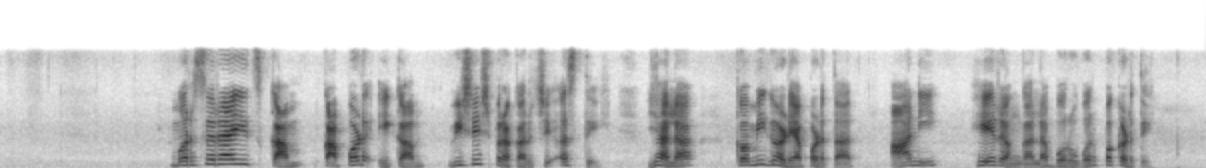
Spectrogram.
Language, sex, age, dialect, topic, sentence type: Marathi, female, 18-24, Northern Konkan, agriculture, statement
